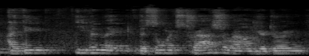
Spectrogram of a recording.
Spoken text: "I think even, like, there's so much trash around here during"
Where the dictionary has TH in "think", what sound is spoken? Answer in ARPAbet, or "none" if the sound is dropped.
TH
